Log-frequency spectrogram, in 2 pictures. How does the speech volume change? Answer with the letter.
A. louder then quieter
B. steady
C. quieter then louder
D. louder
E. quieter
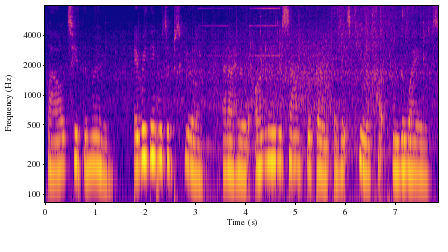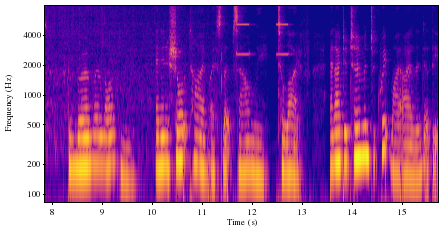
B.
